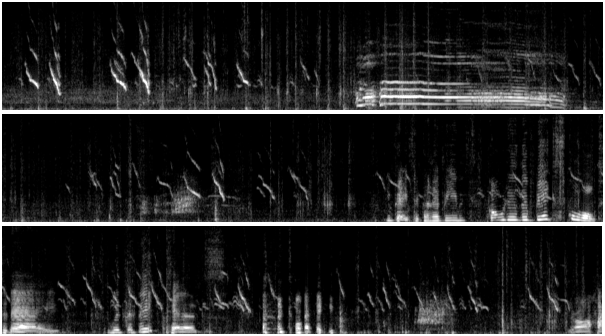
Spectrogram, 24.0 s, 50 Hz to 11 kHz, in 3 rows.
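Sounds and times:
chicks peeping: 0:00.0 - 0:24.0
rooster crowing: 0:04.7 - 0:07.6.

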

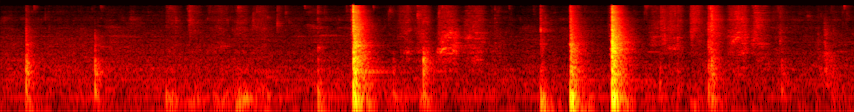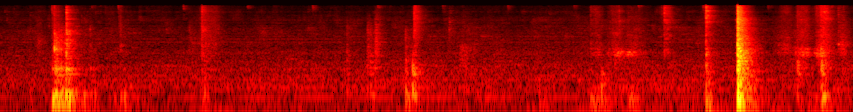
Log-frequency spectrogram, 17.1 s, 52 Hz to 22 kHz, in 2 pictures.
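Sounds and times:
knife chopping on cutting board: 0:14.4 - 0:17.0.

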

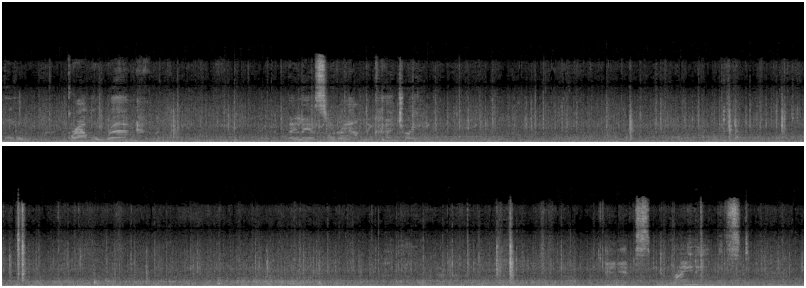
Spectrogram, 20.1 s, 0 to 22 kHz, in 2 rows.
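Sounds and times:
rumble of tyres and engine: 0:00.0 - 0:20.0
sharp gravel ticks: 0:04.4 - 0:20.0.

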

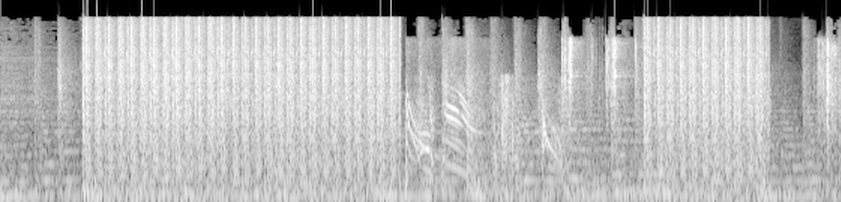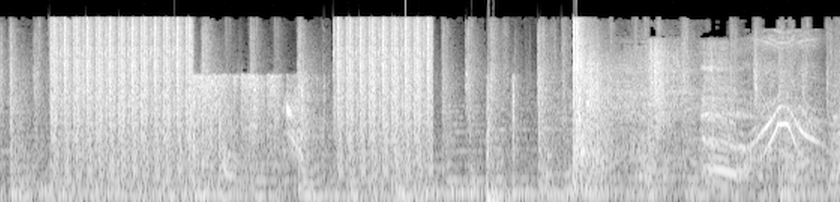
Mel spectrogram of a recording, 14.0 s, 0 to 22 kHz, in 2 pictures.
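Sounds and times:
background music: 0:00.0 - 0:14.0
automatic gunfire bursts: 0:00.7 - 0:03.4, 0:05.3 - 0:06.4, 0:07.4 - 0:08.8, 0:09.8 - 0:10.6.

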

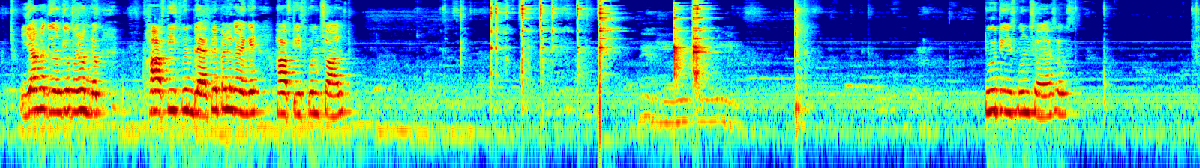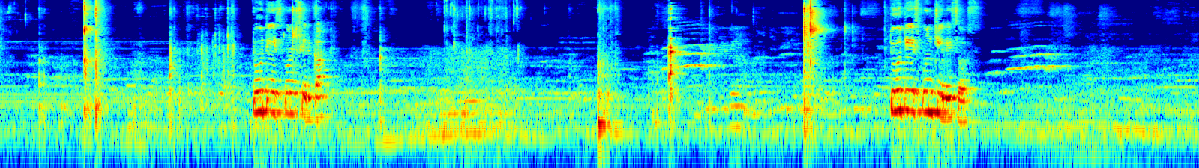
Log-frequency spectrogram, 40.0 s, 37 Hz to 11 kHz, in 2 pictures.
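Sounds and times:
teaspoon clinking against ceramic bowl: 0:08.2 - 0:10.4.

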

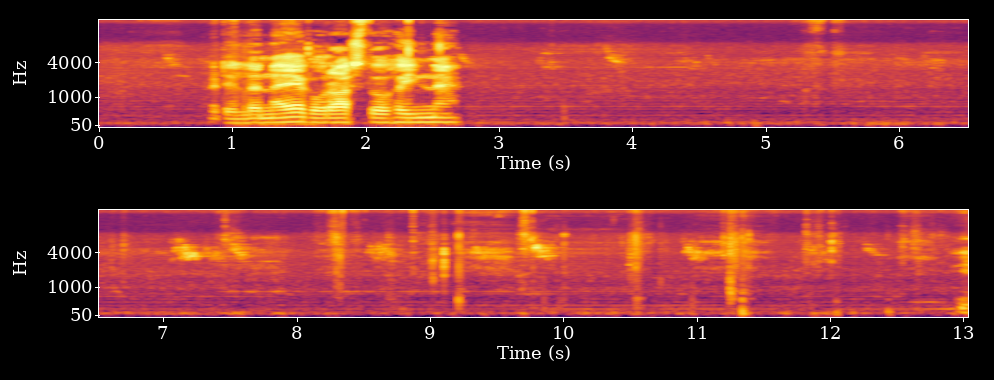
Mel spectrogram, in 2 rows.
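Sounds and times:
low steady hum: 0:00.0 - 0:13.0
faint bird chirps: 0:02.7 - 0:13.0.

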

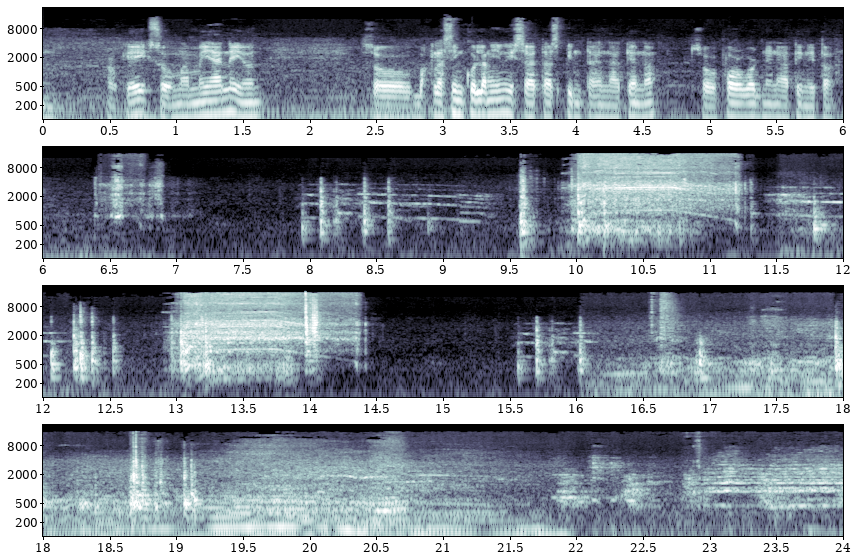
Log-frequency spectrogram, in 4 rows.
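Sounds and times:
cordless drill whirring: 0:09.9 - 0:11.3, 0:12.9 - 0:14.5.

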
